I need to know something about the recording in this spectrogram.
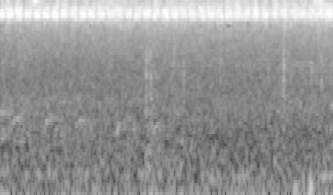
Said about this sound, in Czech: Přesně takhle. Takhle zní cvrčci a jsou tady všude kolem mě, protože jsem se rozhodl, že se vydám teďka v noci na malou takovou procházku.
